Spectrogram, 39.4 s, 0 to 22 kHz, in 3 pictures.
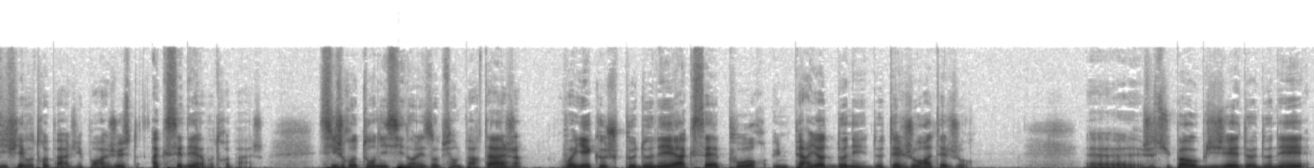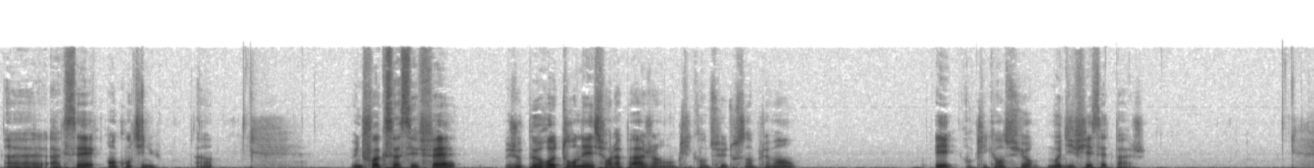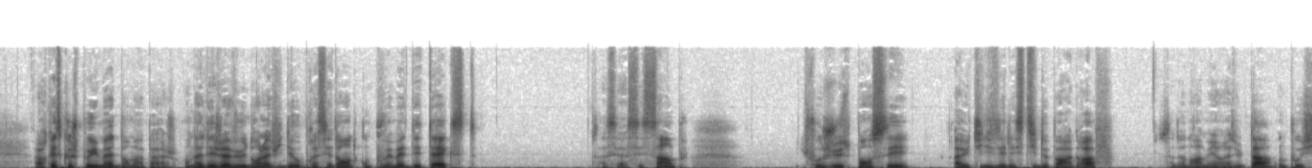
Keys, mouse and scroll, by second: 3.2 click, 4.5 click, 11.6 click, 14.7 click, 17.5 click, 20.3 click, 23.8 click, 31.1-32.5 drag, 34.8 click, 35.9 click, 38.7 click.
